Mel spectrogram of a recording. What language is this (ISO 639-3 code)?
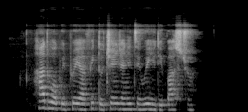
pcm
